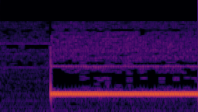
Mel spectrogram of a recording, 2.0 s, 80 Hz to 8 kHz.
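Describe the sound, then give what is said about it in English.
A telephone ringback tone on an outgoing call to a 7-Eleven store in Cherry Hill, New Jersey: a steady, fairly loud electronic purr starts abruptly after a brief hush and holds unbroken to the end, with no one speaking. “They're probably running for the phone right now, knowing that this is the most important phone call of their lives.”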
